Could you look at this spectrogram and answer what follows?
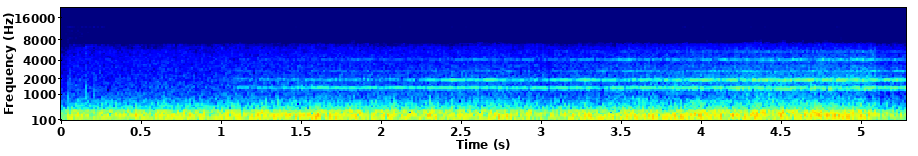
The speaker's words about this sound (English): They stare at the train with wide eyes, then screw them tight shut and avert their faces as the train passes in front of them, a hair's breadth away from their rigid bodies.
